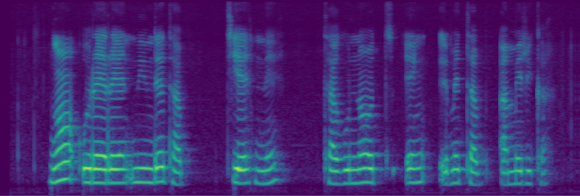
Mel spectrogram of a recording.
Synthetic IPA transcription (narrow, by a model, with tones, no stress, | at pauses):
ŋɔ˦ʊ˨ɾɛ˨ɾɛ˨ni˦ndɛ˦ta˨b̚ | tʰjɛ˦nɛ˨ | tʰa˨ɡu˨nɔ˦tɛ˦ŋ | e˨mɛ˦ta˨b̚ | a˨mɛ˦ɾi˦ka˨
